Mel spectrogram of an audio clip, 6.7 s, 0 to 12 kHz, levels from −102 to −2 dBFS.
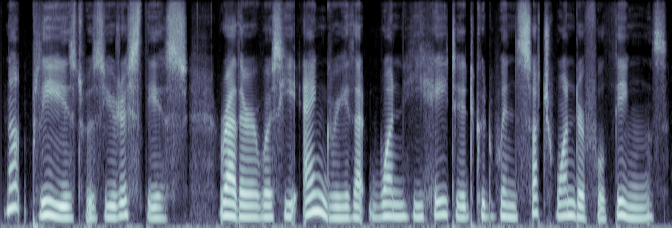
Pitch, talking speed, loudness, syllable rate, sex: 185 Hz, 150 wpm, -21 LUFS, 4.2 syllables/s, female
